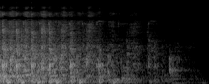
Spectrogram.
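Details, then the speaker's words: Scott Bonnar mower, Briggs & Stratton Sprint 375 4-stroke, after fitting a recycled primer bulb, throttle set mid-way (throttle faulty): catches and runs rough for a moment, then fades and dies within two seconds; stalling from a faulty spark plug. "So there you go, folks. Put that recycled primer bulb, gave it a pull and actually managed to get it run there, but then it did conk out."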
